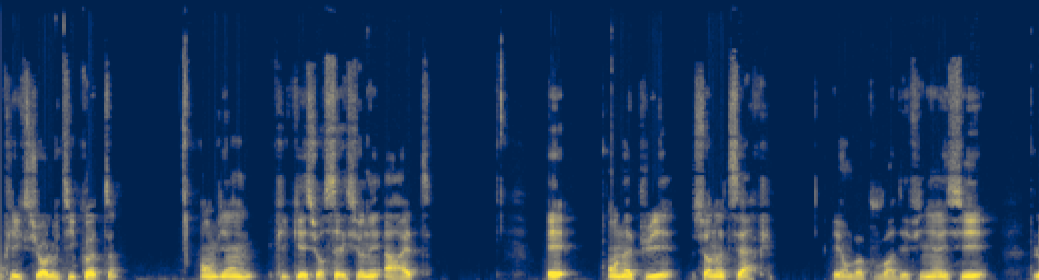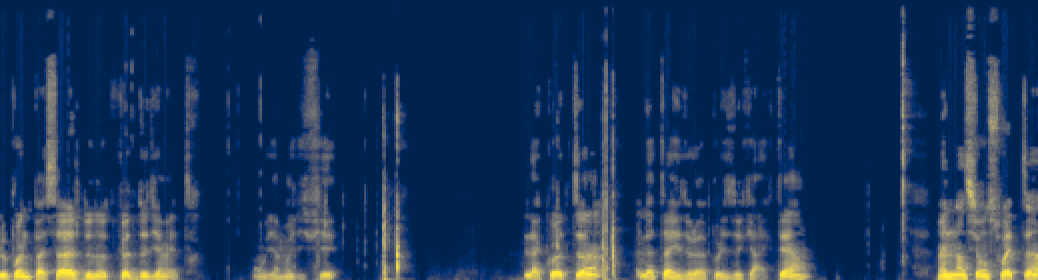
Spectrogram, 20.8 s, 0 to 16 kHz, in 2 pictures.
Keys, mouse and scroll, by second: 0.5 click, 3.5 click, 6.0 click, 10.3 click, 11.6 click, 12.6 click, 14.2 5, 16.4 Tab, 17.7-18.3 scroll up 2, 18.3 scroll down 2, 18.6-18.9 scroll up 2, 18.9-19.3 scroll down 2, 19.3-19.8 scroll up 2.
